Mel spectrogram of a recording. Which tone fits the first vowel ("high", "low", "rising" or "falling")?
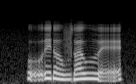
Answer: high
